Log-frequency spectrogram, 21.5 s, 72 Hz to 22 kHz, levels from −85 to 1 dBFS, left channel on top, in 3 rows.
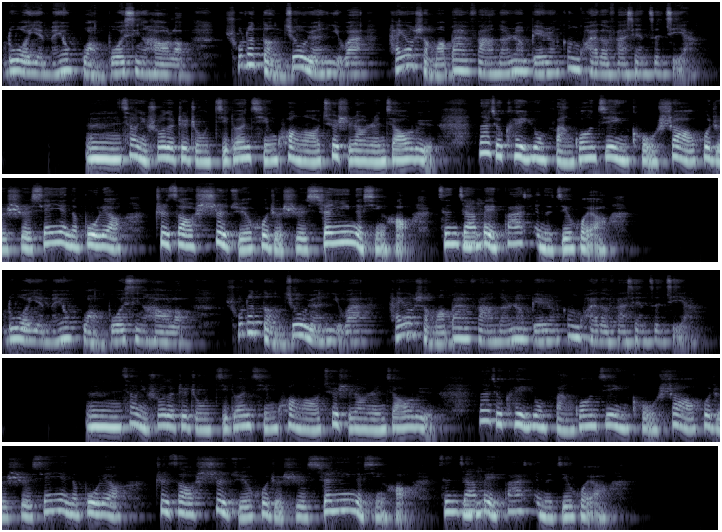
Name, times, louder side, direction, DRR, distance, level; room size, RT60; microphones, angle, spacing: voice 1, 0.0-3.6 3.9-6.9 19.0-19.2, left 1 dB, 35° left, 6 dB, 1.0 m, -30 dB
voice 2, 8.0-20.7, left 4 dB, 80° left, 10 dB, 0.5 m, -26 dB
12.0 x 10.5 x 3.1 m, 0.41 s
head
